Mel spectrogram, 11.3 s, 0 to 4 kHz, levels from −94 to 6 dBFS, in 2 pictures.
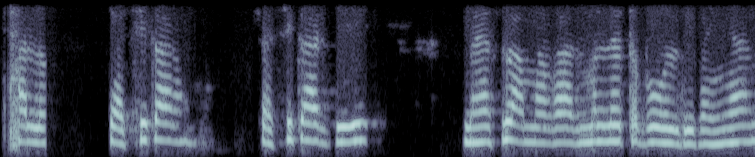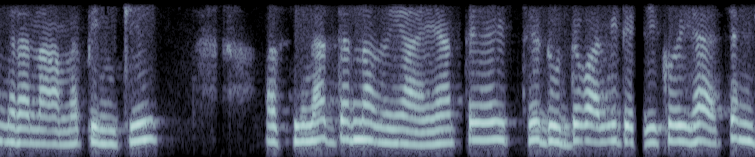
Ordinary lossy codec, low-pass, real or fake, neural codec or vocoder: AAC, 32 kbps; 3.6 kHz; real; none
